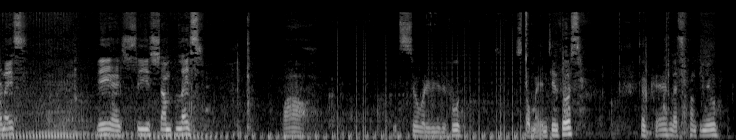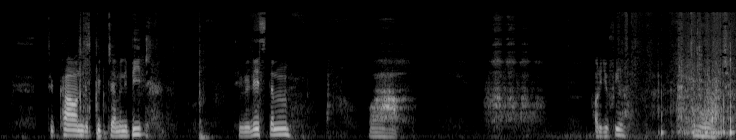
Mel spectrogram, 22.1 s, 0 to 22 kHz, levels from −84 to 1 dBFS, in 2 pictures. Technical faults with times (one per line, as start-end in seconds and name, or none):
5.06-7.82 train of clicks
